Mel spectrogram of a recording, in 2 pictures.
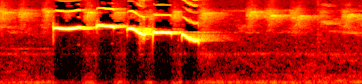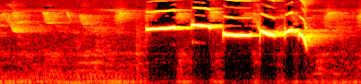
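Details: Oriental magpie-robin, stressed and reluctant, provoked into song: two loud phrases of sustained whistled notes stepping down in pitch, each followed by quick twisting slurs, with a soft low rumble between.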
